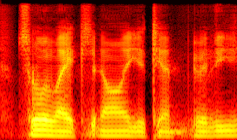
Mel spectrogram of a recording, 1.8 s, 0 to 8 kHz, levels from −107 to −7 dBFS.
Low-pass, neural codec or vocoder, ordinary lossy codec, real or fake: 7.2 kHz; codec, 16 kHz, 0.5 kbps, FreqCodec, larger model; none; fake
